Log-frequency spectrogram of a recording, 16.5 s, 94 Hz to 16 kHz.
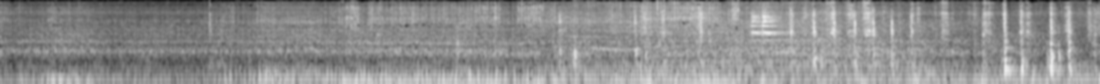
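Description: Mahindra 575 DI tractor's diesel engine running steadily as it pulls a tipping trolley. Sharp knocks and rattles come in over the engine in the last few seconds.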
